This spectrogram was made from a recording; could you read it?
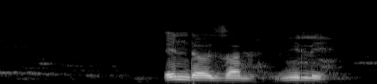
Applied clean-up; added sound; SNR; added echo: none; none; none; none.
